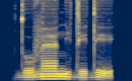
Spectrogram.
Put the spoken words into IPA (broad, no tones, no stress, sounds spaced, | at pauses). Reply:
d̪ o v æː n̪ i d e d̪ e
